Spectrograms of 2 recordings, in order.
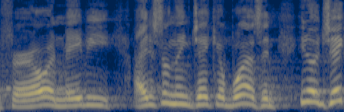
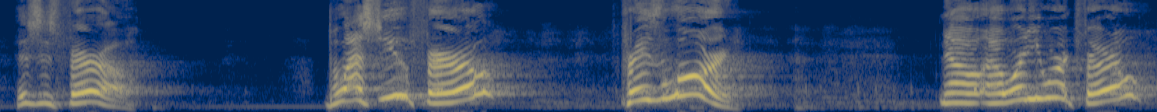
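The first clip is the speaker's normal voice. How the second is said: very high, very loud hammed-up hollering; shouted elderly exchange; 9 semitones higher, 10 dB louder, slower than usual. Old residents being introduced in assisted living, comic shouting. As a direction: holler as if to someone hard of hearing.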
